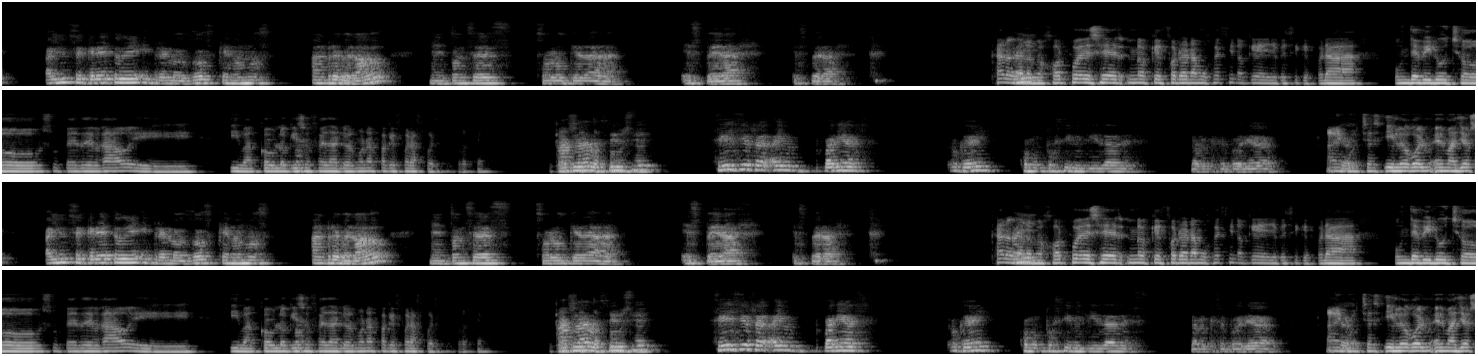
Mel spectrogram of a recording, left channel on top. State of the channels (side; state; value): both; normal; correlation 0.79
